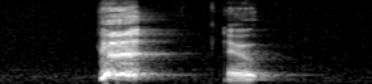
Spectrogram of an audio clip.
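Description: Two loud, abrupt voiced gulps in close succession, each a sudden catch of breath with a short vocal sound; hiccups.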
